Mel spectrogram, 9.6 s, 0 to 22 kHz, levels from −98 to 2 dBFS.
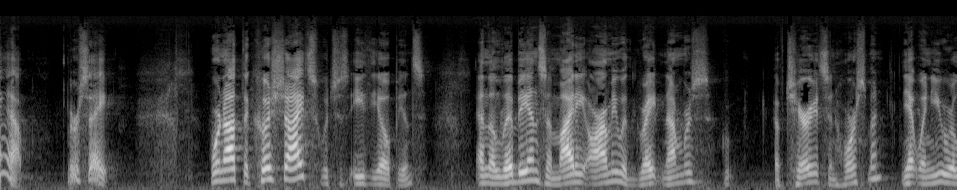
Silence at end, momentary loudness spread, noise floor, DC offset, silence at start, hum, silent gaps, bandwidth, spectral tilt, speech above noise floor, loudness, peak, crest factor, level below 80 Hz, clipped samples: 0 s; 20 LU; -55 dBFS; under 0.1%; 0 s; none; none; 14.5 kHz; -4.5 dB/octave; 31 dB; -24 LUFS; -2 dBFS; 24 dB; -60 dBFS; under 0.1%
